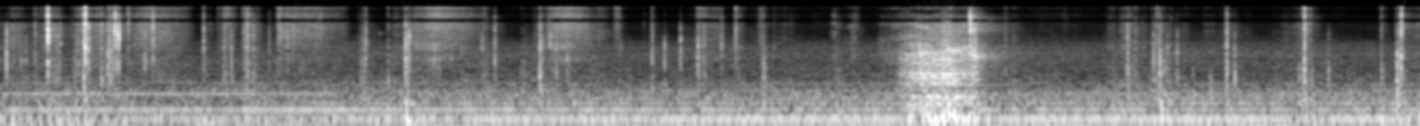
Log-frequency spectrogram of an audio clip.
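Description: Thin patterned origami paper is folded into a paper crane, with fingertips pressing and creasing the edges against a wooden table and rubbing the paper so it crinkles. Quiet, sharp crisp ticks recur throughout over a faint steady low hum, with a longer, louder papery rub and crinkle around the six-second mark.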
